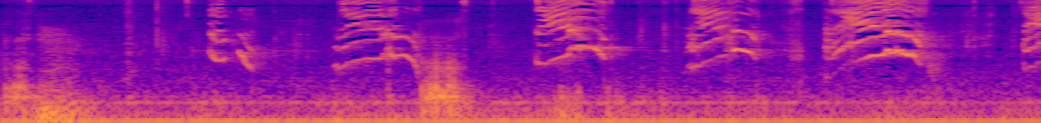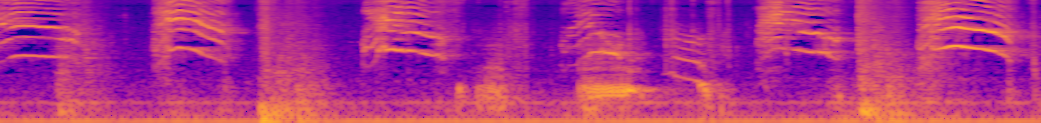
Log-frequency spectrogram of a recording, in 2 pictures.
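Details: Young domestic kitten from mother cat Judy's litter of four, meowing loudly to call its mother indoors: about a dozen high, arched, harmonic mews repeated every second or so, some rising then falling, with a steady low hum beneath.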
